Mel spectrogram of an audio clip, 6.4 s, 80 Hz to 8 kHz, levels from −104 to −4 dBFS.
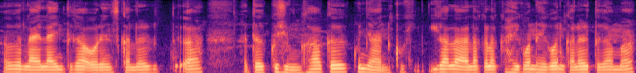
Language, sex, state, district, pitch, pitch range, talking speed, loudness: Wancho, male, Arunachal Pradesh, Longding, 120 Hz, 115-130 Hz, 95 wpm, -18 LUFS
